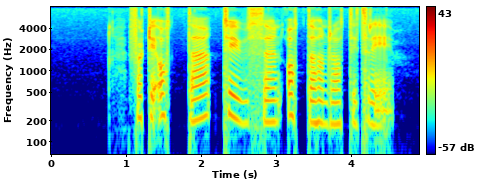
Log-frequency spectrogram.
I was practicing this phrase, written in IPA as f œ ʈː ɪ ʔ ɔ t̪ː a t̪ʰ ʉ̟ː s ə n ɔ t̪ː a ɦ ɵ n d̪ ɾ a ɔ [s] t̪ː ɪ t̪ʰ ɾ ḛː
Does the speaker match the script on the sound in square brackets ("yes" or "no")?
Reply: no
